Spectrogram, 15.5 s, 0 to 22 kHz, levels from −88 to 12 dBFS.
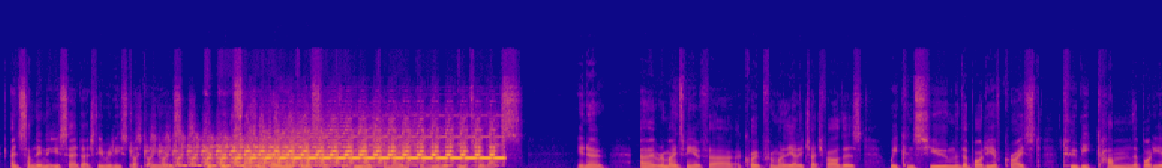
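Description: From 1.74 s to 6.81 s a feedback howl builds as a microphone-to-loudspeaker loop adds gain on each pass. It narrows to a tone around 1.5 kHz, pulsing roughly every fifth of a second, and peaks about 16 dB above the speech.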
